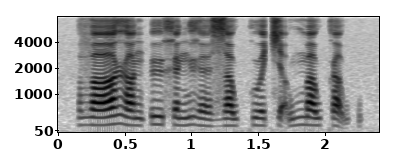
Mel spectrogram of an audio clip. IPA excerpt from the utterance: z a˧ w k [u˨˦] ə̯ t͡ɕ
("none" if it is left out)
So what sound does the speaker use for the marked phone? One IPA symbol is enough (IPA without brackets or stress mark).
u˨˦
